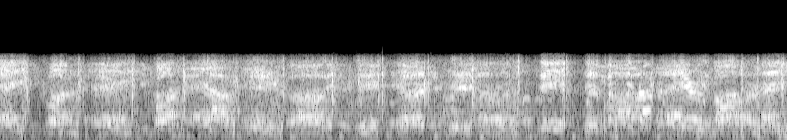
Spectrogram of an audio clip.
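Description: A group of men singing together, one continuous song.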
